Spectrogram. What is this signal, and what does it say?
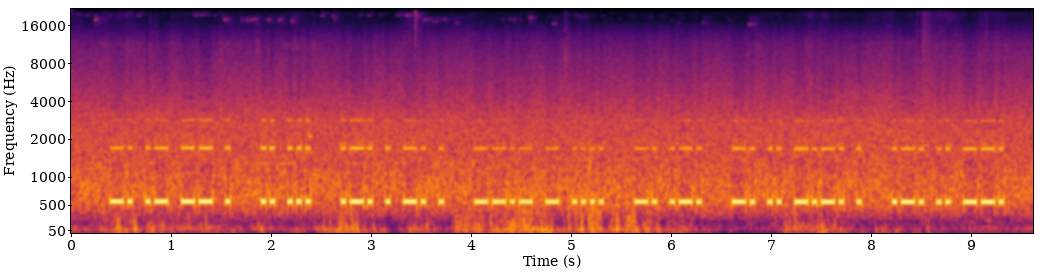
Morse code, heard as a keyed tone, machine-sent, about 27 wpm, 570 Hz, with radio static, a narrow filter and the noise of a residential street. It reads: NAME IS RENE QTH NR NICE RIG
